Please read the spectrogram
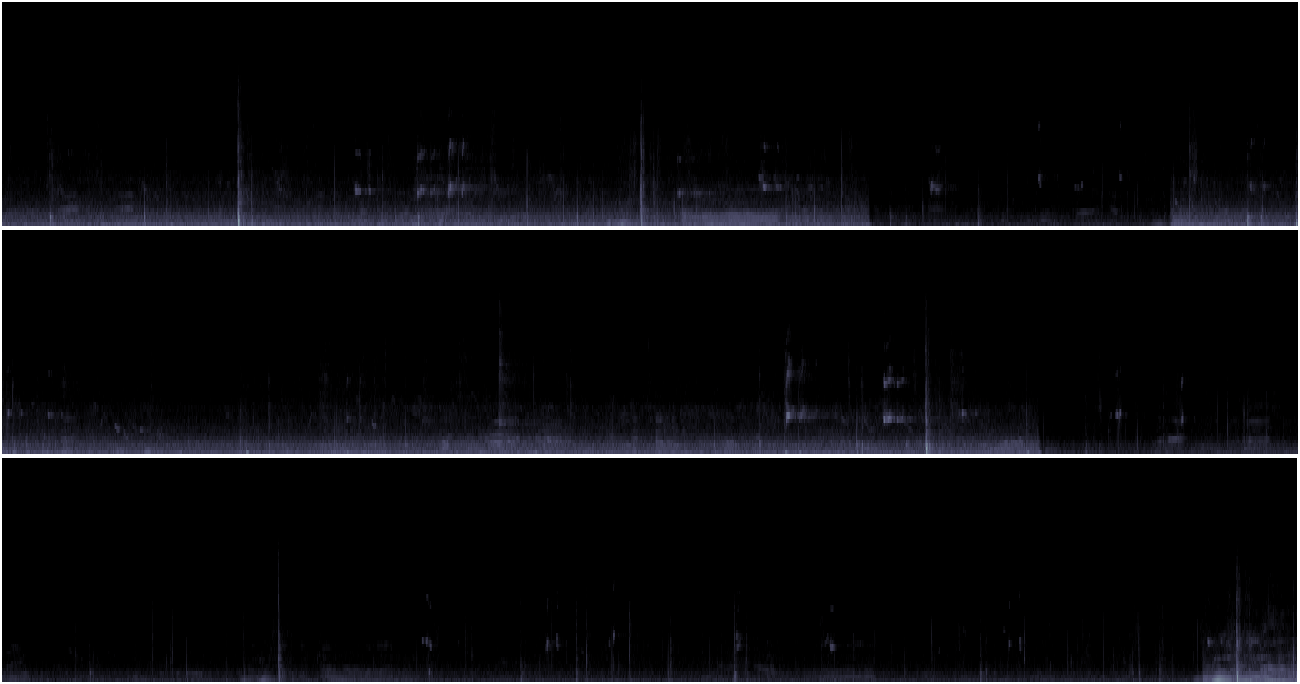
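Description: Tennis balls struck by rackets and bouncing on a hard court during a doubles rally: scattered sharp pops, the loudest about two seconds in. They sound over faint distant voices and a steady background hiss that cuts out twice.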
